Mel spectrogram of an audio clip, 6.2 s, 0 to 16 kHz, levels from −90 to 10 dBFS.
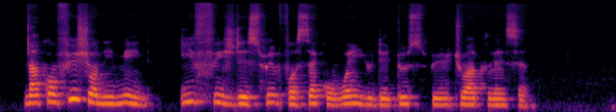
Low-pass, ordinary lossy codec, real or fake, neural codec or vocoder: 14.4 kHz; none; fake; autoencoder, 48 kHz, 128 numbers a frame, DAC-VAE, trained on Japanese speech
